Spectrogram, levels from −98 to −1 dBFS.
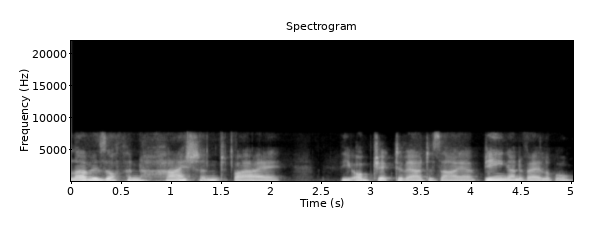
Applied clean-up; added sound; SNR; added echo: neural mask model DeepFilterNet 3.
